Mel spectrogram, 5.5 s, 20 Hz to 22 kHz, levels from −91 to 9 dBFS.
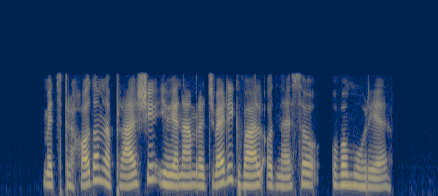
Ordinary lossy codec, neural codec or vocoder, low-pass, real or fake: none; none; 5.4 kHz; real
